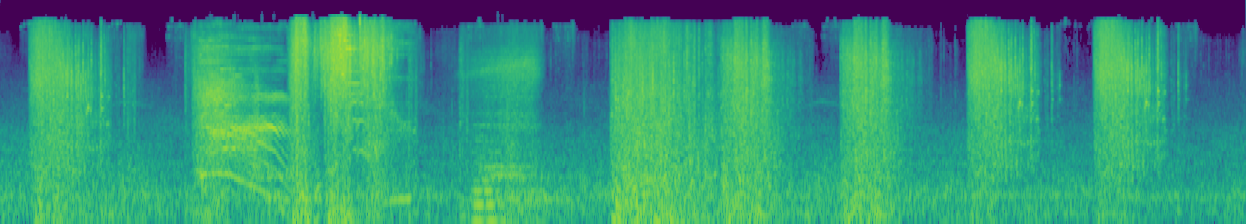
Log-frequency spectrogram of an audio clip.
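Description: Sword blows swish and clash in loud, sudden bursts.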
